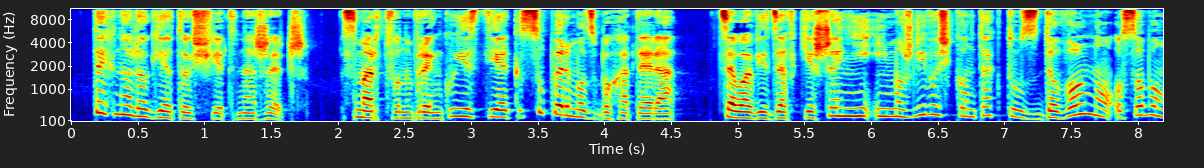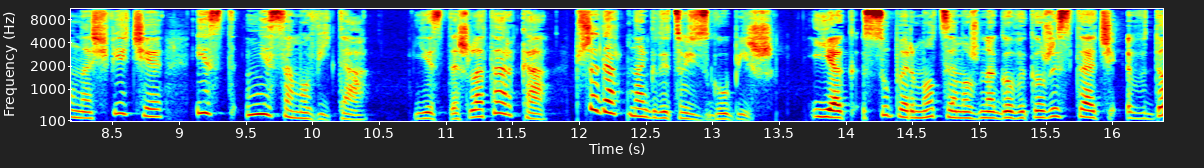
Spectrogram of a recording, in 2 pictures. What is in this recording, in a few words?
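Polish Commercial; voice demos; GoLocalise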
